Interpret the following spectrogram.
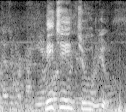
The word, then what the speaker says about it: Uechi Ryu: Uechi Ryu. It's Chinese pronunciation.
